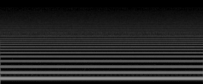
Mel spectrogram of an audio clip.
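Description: XSRDO Doppler Modular System software synthesizer, its M152 oscillator holding one steady, bright note rich in overtones, unchanging in pitch.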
